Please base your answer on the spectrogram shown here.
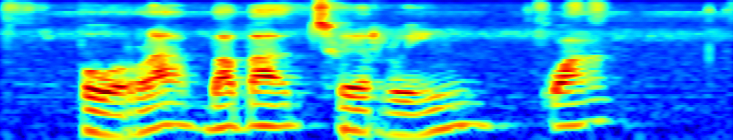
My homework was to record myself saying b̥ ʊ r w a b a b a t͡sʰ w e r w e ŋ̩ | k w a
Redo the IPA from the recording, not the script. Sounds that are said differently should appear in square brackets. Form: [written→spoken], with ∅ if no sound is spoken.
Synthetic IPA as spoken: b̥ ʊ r w a b a b a t͡sʰ w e r w e ŋ̩ | k w a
